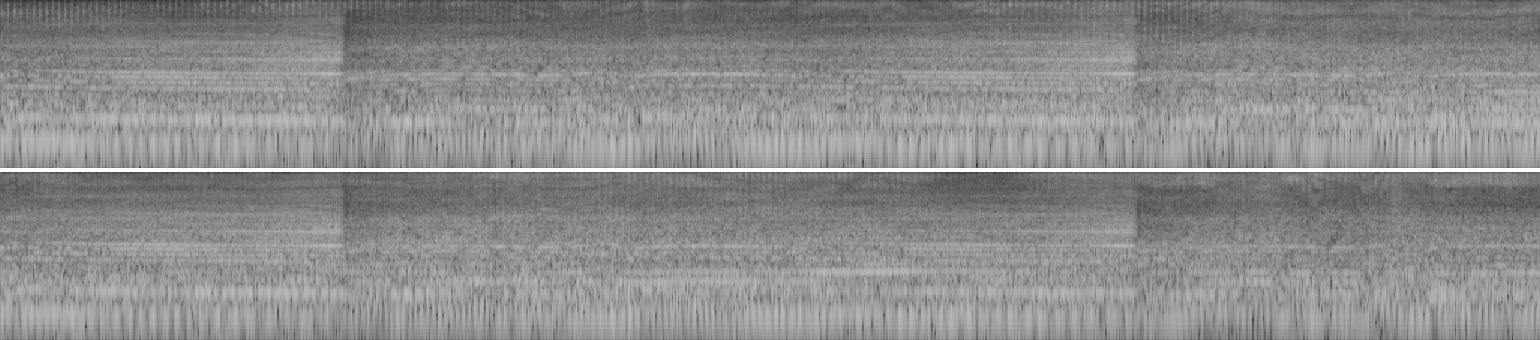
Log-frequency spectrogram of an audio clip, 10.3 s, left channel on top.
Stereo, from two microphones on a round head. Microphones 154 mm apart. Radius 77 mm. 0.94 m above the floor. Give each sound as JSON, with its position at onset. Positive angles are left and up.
{"t": 0.0, "sound": "a motorcycle", "side_deg": -25}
